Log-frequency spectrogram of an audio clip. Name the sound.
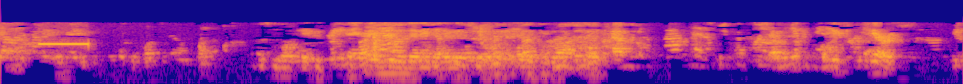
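answering machine beep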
